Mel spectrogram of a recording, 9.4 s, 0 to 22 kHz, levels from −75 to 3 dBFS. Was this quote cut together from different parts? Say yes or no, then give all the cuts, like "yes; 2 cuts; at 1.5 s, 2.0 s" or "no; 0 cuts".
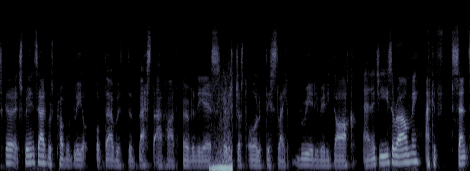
yes; 2 cuts; at 4.4 s, 8.5 s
